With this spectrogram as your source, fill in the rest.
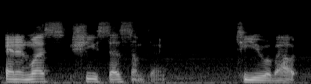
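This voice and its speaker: A guest at a tabletop game improvises a story, explaining it casually and repeating points in other words. He speaks at normal speed in a lowish, fairly bright, sing-song voice, recorded through a dull, slightly lo-fi mic.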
